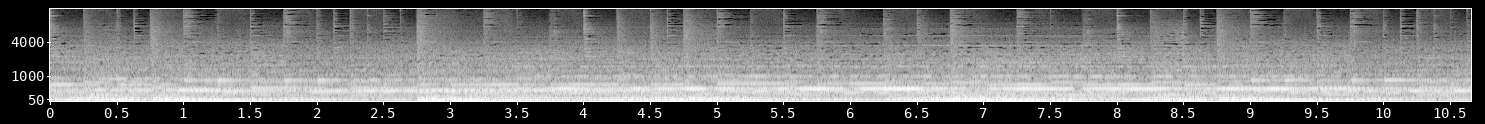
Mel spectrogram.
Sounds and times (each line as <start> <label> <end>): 0.0 piano 10.6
